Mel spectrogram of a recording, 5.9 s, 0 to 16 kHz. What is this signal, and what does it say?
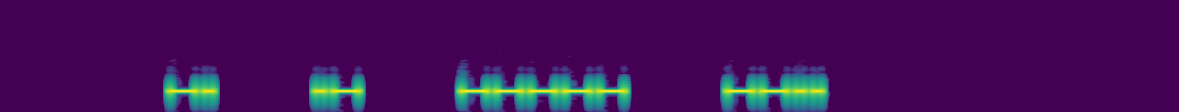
Morse code, heard as a keyed tone, about 28 wpm, spaced as for 13 wpm, 700 Hz. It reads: NA0Z
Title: USA Call Signs - 4 Characters - 4x Character Spacing - 28wpm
